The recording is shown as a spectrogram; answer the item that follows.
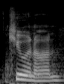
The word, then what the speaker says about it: QAnon: QAnon.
